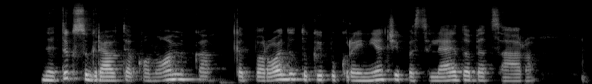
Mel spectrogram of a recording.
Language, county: Lithuanian, Telšiai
